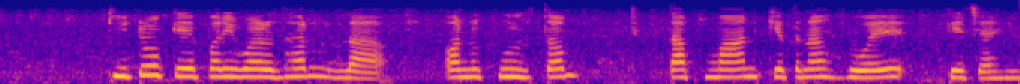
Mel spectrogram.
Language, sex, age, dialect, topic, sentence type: Bhojpuri, female, 18-24, Northern, agriculture, question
